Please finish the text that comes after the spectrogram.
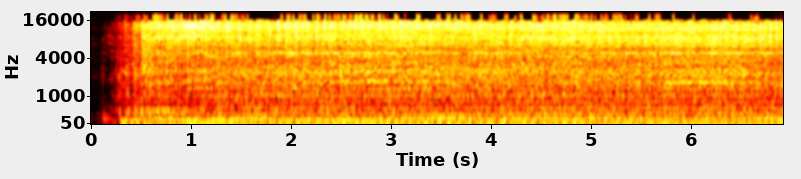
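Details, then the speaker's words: Old Toro CCR200E two-stroke snowblower after new fuel lines and carb from a kit, choke pulled: fires and runs buzzy and uneven, hunting; owner suspects the carb bowl is not yet filled with fuel. "okay might just need to get a little more fuel into that"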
